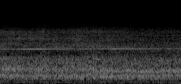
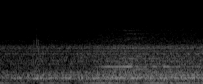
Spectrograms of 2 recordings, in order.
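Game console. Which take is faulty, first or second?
first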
